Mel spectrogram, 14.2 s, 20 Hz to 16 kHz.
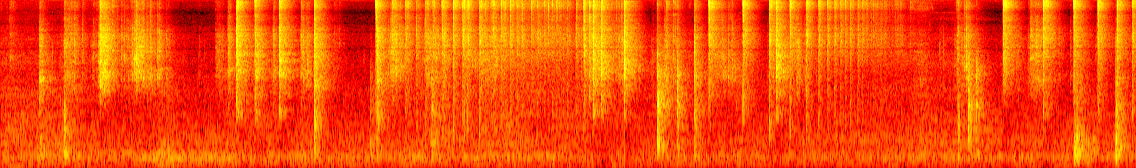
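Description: Irregular sharp clicks, clinks and rattles from a small black part of a G&G Kar98 CO2 airsoft rifle worked by hand, some single and some in quick runs.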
